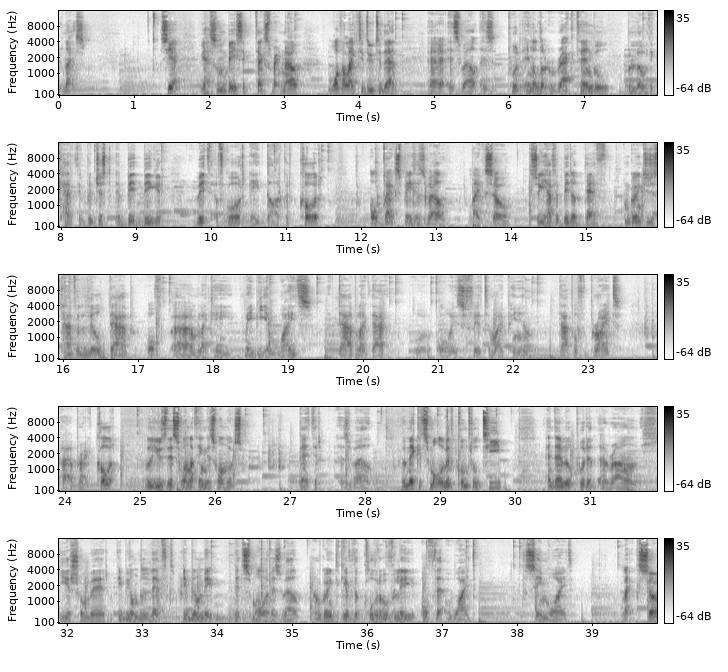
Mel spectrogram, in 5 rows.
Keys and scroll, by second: 12.2 alt+BackSpace, 12.7 ctrl+d, 13.3 v, 15.3 v, 23.7 v, 25.5 Return, 26.7 ctrl+t, 29.1 Return, 33.5 ctrl+t, 34.5 Return.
